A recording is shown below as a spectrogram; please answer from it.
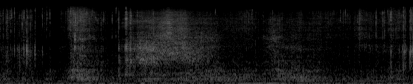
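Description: Fingers rake through and crush a heap of mixed dry soap flakes. The result is a quiet, dense, crackling crunch that is mostly bright and high with very little low end. It swells in the middle and ends with a few sharper crackles.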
